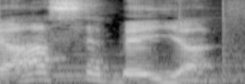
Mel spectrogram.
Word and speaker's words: assébeia: pensou dizer tá certo sempre tem som de ss Ok gente então é assebeia essa é a razão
